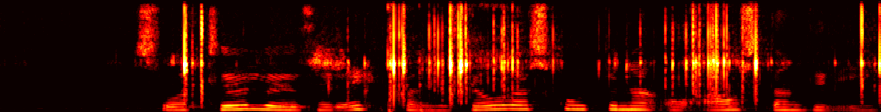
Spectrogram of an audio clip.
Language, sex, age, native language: Icelandic, female, 11, Icelandic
